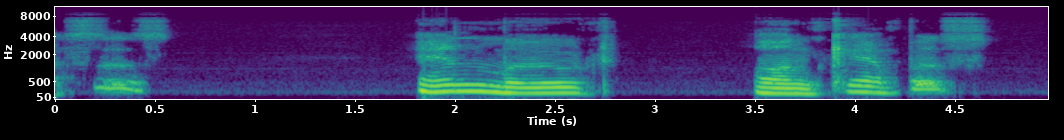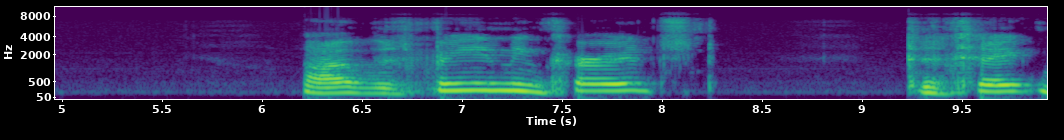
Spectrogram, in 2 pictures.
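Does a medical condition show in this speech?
Yes: severe brain injury; severe, ataxia.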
